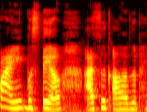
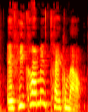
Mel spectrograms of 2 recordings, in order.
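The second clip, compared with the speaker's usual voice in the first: sharp, high and louder command; urgent panicked order; 6 semitones higher, 10 dB louder than usual. Retold or imitated. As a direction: bark it out like a frantic plea in pain. Panicked in labour, urging husband.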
